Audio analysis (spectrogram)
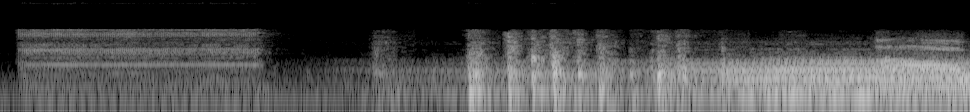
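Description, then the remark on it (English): A buzzer used to summon the robot Bismarck drones with a steady, reedy tone for just over a second, then gives way to mechanical clicks, clattering bursts and a loud, sustained whirring hum. “I'll buzz Bismarck.”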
